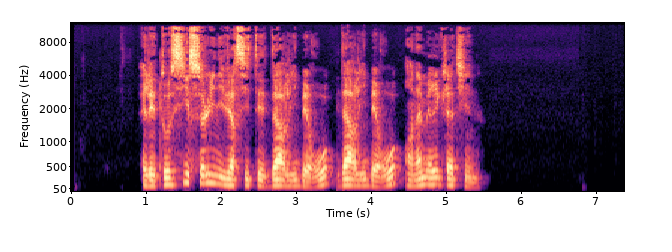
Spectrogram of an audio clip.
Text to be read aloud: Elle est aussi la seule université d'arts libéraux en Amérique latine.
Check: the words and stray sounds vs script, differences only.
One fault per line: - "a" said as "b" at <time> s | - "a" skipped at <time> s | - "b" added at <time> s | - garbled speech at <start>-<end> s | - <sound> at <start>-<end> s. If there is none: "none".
- "la" skipped at 1.6 s
- "d'arts libéraux" added at 3.5 s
